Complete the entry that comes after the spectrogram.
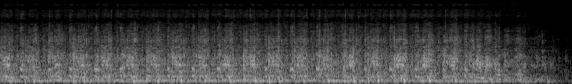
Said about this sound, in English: what the salad spinner does is it helps to get any excess water that's left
